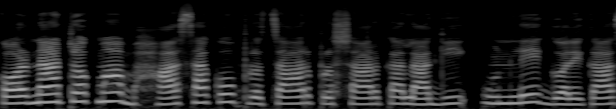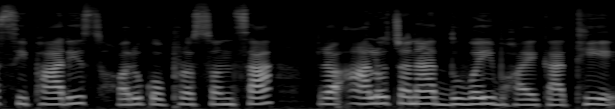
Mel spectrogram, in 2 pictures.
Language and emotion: Nepali, neutral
